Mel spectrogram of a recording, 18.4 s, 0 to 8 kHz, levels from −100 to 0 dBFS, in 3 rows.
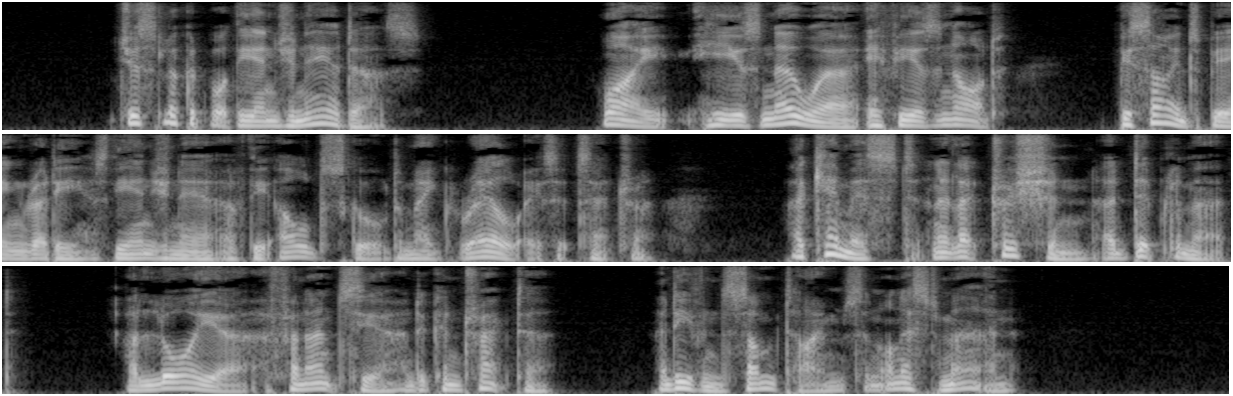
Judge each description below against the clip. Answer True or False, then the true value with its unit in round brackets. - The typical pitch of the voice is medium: False (110 Hz)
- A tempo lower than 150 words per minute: False (155 wpm)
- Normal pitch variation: False (6.1 semitones)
